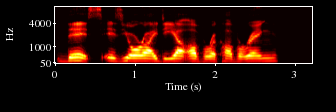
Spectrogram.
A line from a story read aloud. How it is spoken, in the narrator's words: Ghost growls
